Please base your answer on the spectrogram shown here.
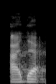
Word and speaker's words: haya: Haya, la sílaba tónica es la primera.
